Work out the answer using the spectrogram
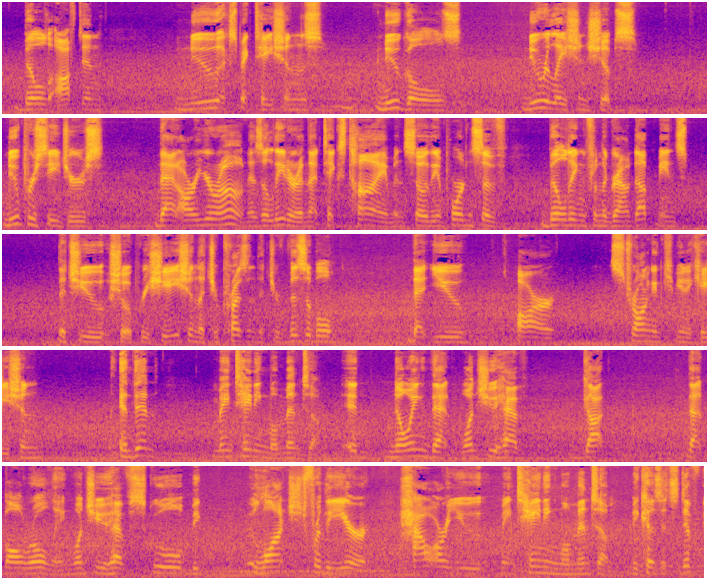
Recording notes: On the Road. This week’s episode I recorded while driving (after safely cuing my recorder before starting a long drive).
